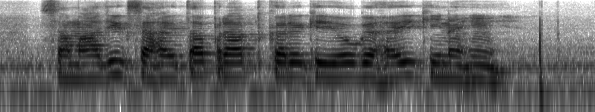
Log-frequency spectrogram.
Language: Magahi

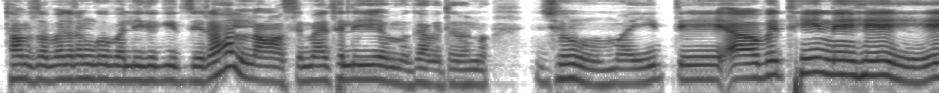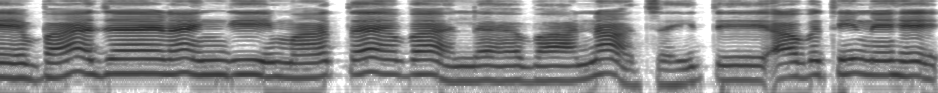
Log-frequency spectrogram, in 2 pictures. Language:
Maithili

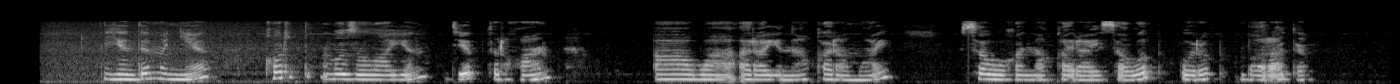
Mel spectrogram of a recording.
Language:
Kazakh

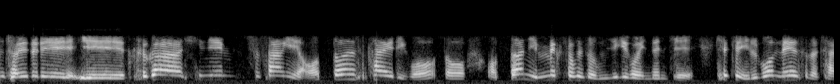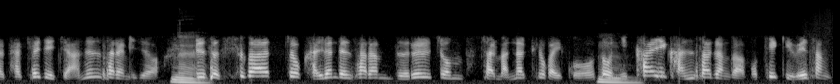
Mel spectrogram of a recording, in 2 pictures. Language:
Korean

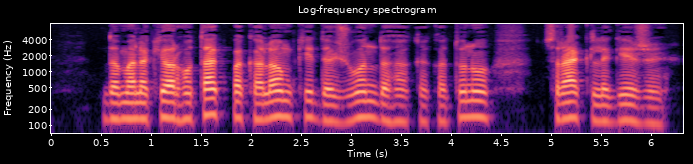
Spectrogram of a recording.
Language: Pashto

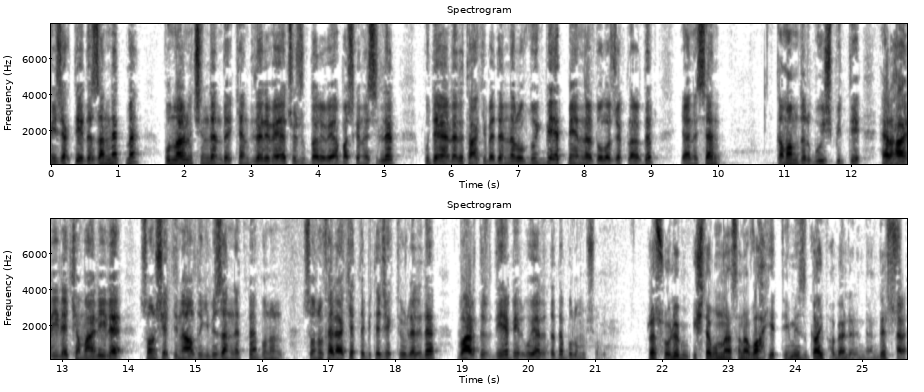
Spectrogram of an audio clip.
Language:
Turkish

